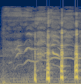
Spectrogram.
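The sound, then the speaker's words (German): A quick series of four short coughs in an even rhythm from a person with bronchitis, each a brief voiced burst, with no talking around them. “Wer hat hingehustet?”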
